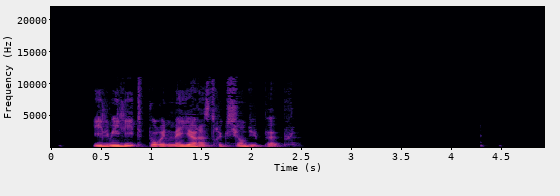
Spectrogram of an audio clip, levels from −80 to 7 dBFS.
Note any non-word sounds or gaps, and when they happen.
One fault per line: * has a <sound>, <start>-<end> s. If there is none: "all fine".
all fine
